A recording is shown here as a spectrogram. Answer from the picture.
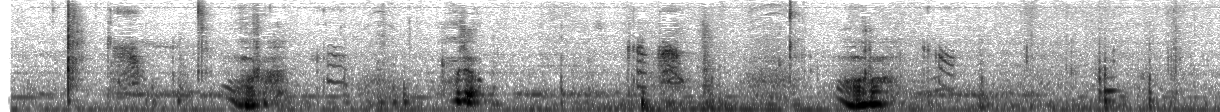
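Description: About four short vocal sounds, several falling in pitch, with a few light clicks between them.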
